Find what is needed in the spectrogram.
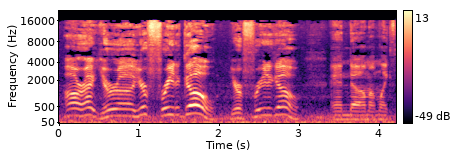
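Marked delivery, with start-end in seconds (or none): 0.1-3.0 high-pitched, drawn-out gate guard impression; hammed-up cartoon guard, voice pitched well up; Hank Hill. Gate guard waves visitor through, Hank Hill impression. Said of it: "all the people at the gates are Hank Hill".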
